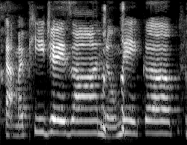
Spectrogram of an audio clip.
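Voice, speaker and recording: A woman co-hosts a casual podcast over a video call, slipping in jokes and laughing often. Her voice sits a little on the high side. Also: steady tone, a little slow, a bit bright. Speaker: podcast co-host.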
